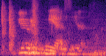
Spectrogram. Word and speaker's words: Eupnea: EU is pronounced U. Eupnea.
